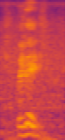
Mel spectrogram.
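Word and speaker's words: bridge: जब किसी वर्ड में डी के बाद जी आता है तो डी का उच्चारण नहीं किया जाता है।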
